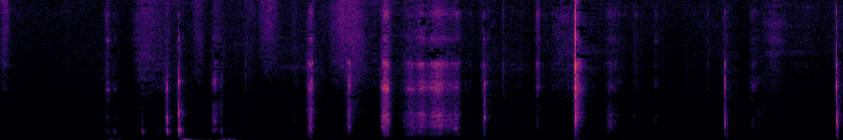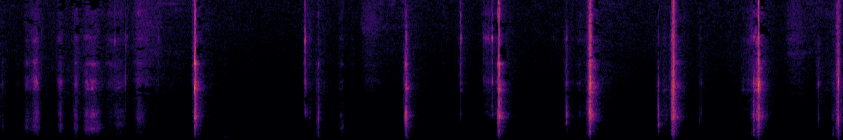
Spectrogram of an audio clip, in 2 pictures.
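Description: Fingernails tap on a ceramic dish and its lid.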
